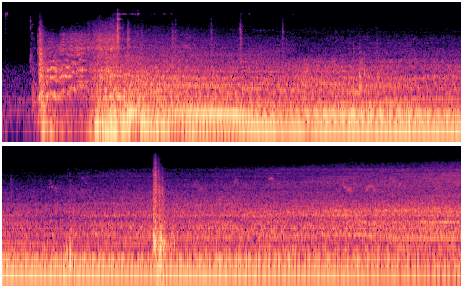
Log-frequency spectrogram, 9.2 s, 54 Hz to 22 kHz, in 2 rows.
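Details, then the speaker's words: 1968 Ford Torino coupe V8 with electric fuel pump and electronic ignition: quick crank catches at once, then idles down to a steady, even, low-pitched idle with no knocks or misses; runs healthy. "see it idles down it once it it starts up and then it idles down to where it needs to be just like it should be"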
